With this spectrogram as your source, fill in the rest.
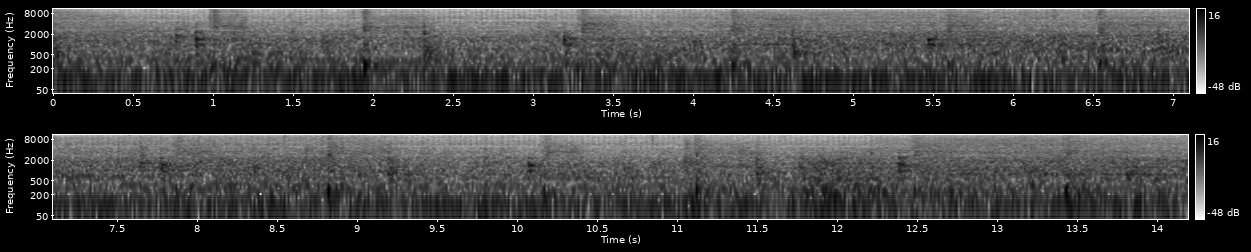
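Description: Machine parts clack and click at a steady rhythm.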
